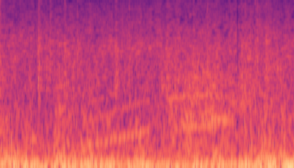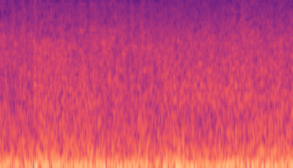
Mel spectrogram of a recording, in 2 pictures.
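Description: Gunfire and explosions crackle and boom in a battle.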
